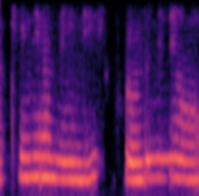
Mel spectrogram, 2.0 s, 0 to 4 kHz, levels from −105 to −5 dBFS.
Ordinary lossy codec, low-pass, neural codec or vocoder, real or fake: Opus, 16 kbps; 3.6 kHz; codec, 24 kHz, 1.5 kbps, HILCodec; fake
